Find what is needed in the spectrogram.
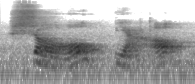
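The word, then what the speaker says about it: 手表: Here, 手表, 手, okay, O before U, 手, third tone, 表, 表.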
